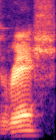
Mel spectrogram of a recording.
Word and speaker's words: resh: It's resh in modern Hebrew, but what did I call it? Rash. I called it rash with an A.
